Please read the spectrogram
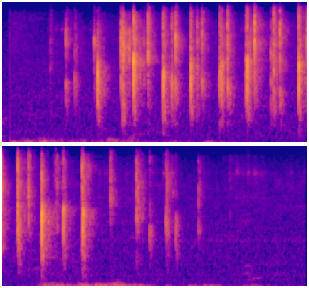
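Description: A small group clapping: separate, uneven claps, a few a second, that thin out and stop about five seconds in.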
